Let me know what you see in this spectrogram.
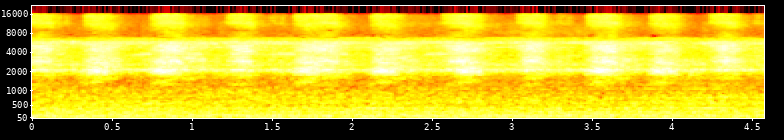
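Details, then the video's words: Crickets chirp in the woods at night, recorded September 2, 2023 on a Samsung Galaxy S22 Ultra phone with a Shure MV88+ stereo microphone: a dense, shrill, high chorus over a steady trill, swelling in regular pulses about twice a second. "Crickets in the woods at night"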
